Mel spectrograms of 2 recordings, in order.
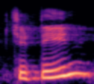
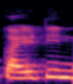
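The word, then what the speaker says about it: chitin: Present with चिटिन, या इसको काइटिन भी बोलते हैं। दोनों ही प्रोनाउंसिएशन अपन कर सकते हैं जो अपने को इजी लगता हो।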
